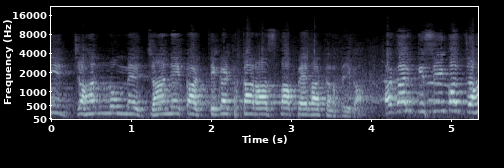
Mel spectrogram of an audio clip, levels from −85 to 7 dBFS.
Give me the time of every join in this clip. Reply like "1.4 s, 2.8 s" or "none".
4.0 s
